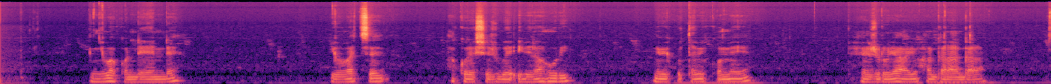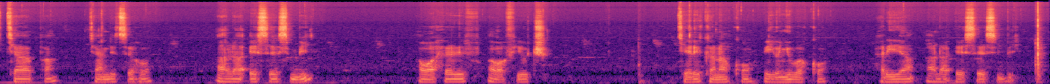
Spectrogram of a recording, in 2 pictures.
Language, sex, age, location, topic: Kinyarwanda, male, 25-35, Huye, finance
